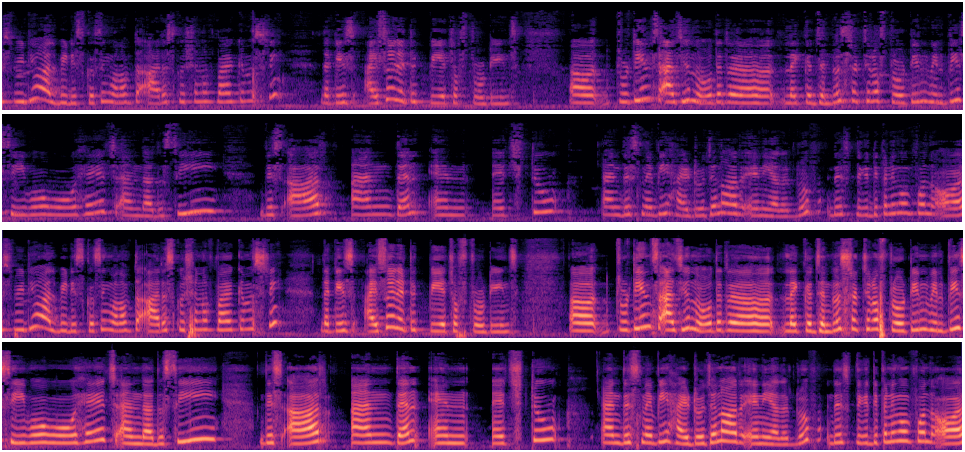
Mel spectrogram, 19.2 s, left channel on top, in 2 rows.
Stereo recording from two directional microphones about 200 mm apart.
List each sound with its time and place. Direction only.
0.0 s a woman's voice: 20° right (ahead or behind); by 19.2 s 45° right (ahead or behind)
